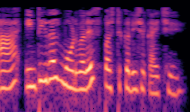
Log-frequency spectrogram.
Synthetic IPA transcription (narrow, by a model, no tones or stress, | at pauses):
aɪɳʈeɡɾəlmoɽʋəɾespəʃʈkəɾiʃəkajt͡ʃʰe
